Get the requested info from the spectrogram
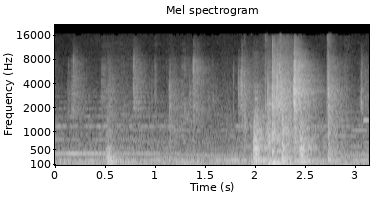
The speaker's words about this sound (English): Okay, what's that, buddy? Yeah, go ahead, open that door. Hey, buddy. Want to go outside? Come on. Go ahead.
